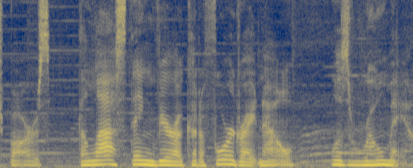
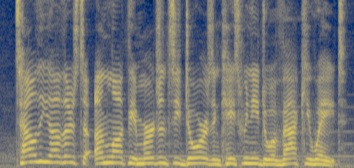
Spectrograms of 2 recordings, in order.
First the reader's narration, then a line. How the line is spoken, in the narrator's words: Vera shouted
